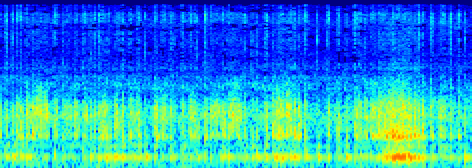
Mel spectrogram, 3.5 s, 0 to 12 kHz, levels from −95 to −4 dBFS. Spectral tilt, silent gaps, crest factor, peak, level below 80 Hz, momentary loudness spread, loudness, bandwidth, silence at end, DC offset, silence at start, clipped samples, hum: -6.5 dB/octave; none; 22 dB; -12 dBFS; -60 dBFS; 11 LU; -35 LUFS; 11.5 kHz; 0 s; under 0.1%; 0 s; under 0.1%; none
